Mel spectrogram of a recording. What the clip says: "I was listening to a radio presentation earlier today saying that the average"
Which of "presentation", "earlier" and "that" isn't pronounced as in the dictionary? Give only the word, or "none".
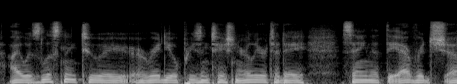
none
